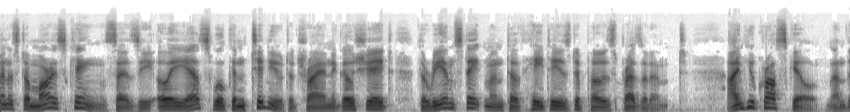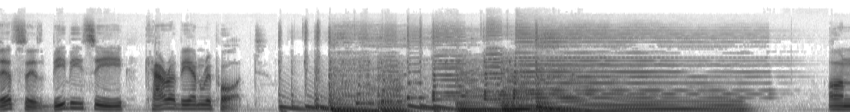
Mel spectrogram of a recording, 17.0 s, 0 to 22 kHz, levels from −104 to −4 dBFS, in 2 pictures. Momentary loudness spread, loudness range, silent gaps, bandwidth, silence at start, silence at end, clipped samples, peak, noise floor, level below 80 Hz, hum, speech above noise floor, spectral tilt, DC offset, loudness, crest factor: 8 LU; 4 LU; none; 10.5 kHz; 0 s; 0 s; under 0.1%; -8 dBFS; -60 dBFS; -34 dBFS; none; 33 dB; -6.5 dB/octave; under 0.1%; -27 LUFS; 18 dB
